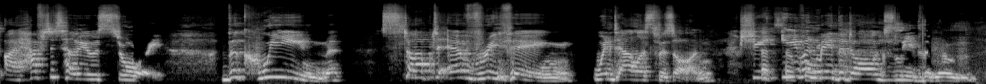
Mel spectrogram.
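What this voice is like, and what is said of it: Put-on English accent. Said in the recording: “in his English accent”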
